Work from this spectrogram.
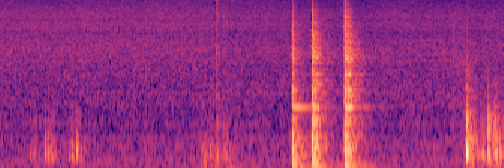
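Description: A spoon stirs flour into onion sautéed in butter in a pot, soft scraping strokes followed by a few sharper clinks and scrapes against the pan, close and intermittent without speech.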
